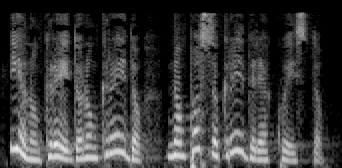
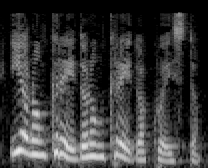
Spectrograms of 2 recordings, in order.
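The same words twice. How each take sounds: First: Louder, higher cry of denial; exclaiming in disbelief. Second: Loud, much higher outburst on io non credo; exclaiming in disbelief. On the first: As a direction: refuse to believe it, out loud. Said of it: "esclamò Dolly con un gesto energico". (esclamazione incredula, più forte e acuta) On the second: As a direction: burst out in denial. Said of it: "esclamò Dolly". (esclamazione incredula, molto più acuta e forte) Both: A narrator's reading.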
